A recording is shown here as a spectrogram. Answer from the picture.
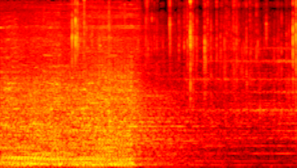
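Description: A loud, deep rumble that cuts off abruptly about two seconds in and dies away, leaving a quiet, sustained, eerie musical drone with a few faint crackles.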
